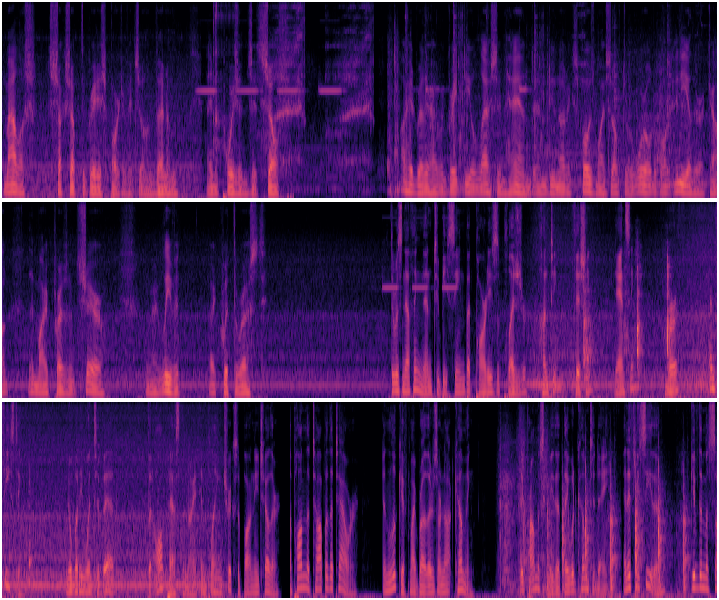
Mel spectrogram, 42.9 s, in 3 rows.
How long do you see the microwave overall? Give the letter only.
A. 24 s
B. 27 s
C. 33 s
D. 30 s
C.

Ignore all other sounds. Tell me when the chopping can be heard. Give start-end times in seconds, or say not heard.
25.9-29.4, 38.5-42.8.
